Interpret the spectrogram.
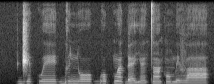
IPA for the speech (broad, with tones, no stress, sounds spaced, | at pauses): d͡ʒ e˧ kʷ eː˧ ɡ͡b ɨ˦ ɲ oː˦ ɡ͡b o˦ kʷ ã˦ ɗ ɛ˨ j ɛ̃˨ t ã˦ k ɔ̃˦ m e˧ v aː˦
